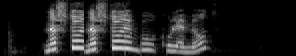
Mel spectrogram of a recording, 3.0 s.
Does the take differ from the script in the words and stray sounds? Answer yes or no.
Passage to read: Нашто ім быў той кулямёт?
yes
